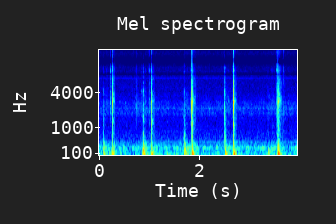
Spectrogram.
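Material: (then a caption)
Resin. A plastic drill pen with a metal tip presses small faceted resin drills one by one onto a flat adhesive diamond painting canvas. Seven light, short taps and clicks are heard, each with a low thump and a bright click that dies away almost at once.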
